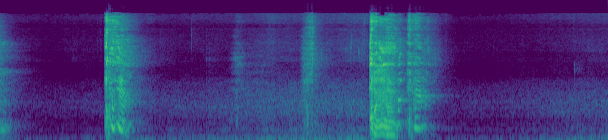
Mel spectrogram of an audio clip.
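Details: Girl coughing: three harsh cough bursts in a quiet room, the last two close together.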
